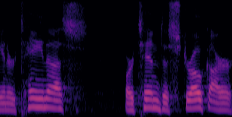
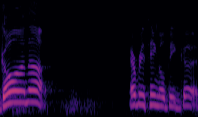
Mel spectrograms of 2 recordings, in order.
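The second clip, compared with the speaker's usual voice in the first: sarcastic, sneering, mocking, pitched-up tone; 6 semitones higher than usual. Retelling a story, speaker acts out Micaiah's words to Ahab; acting out mocking words. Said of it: "he kind of mockingly says".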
